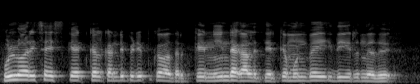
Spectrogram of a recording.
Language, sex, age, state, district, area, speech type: Tamil, male, 18-30, Tamil Nadu, Tiruvannamalai, rural, read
